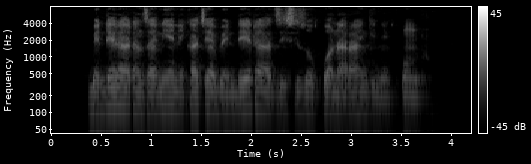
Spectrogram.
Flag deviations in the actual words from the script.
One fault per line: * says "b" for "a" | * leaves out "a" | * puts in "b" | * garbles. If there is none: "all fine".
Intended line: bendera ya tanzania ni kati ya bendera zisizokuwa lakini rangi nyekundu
* says "na" for "lakini"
